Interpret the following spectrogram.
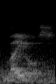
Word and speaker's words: Laos: We can see here Cambodia is a country we could put there, and Laos. Okay, Laos is the way it looks, but Laos, or Lao, is how it's pronounced.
